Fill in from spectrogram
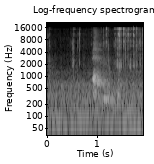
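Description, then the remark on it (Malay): Keys jangle in a couple of short metallic bursts, a clink near the middle and then a looser rattle, over a quiet hum with no one speaking. “Tapi bukankah setiap kunci itu ada gerigi-geriginya yang jika engkau bawa lengkap bersesuaian dengan pintu yang tak dibuka, dia akan terbuka.”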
